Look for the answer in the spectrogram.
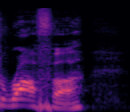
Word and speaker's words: Rapha: The Hebrew word, be still, and I know this is a different word, but it's pronounced Rapha. That's the Hebrew word.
